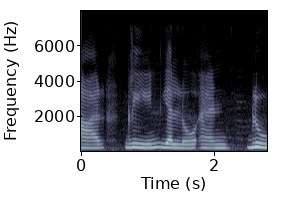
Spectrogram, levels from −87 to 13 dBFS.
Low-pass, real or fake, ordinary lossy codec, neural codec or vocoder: 7.2 kHz; real; none; none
